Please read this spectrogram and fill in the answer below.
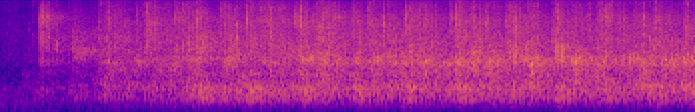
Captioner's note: congregation applauds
